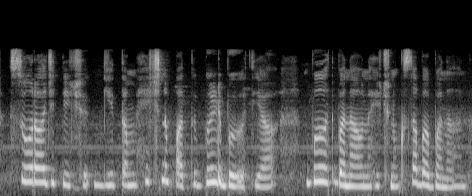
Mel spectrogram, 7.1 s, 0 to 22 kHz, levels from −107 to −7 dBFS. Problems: constant background noise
